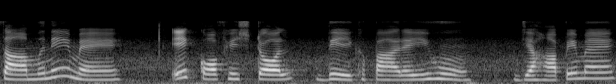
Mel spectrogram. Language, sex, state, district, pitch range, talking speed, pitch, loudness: Hindi, female, Bihar, Kaimur, 215-255 Hz, 125 wpm, 230 Hz, -17 LUFS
